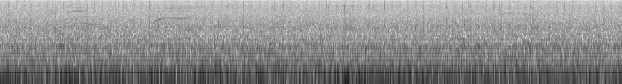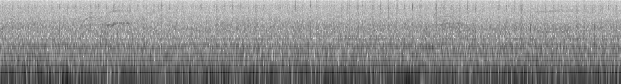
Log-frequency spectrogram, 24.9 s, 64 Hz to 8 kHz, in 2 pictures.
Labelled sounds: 3.0	3.8	killer whale, southern resident, 2.1 to 3.2 kHz
14.4	15.1	killer whale, southern resident, 1.1 to 3.1 kHz

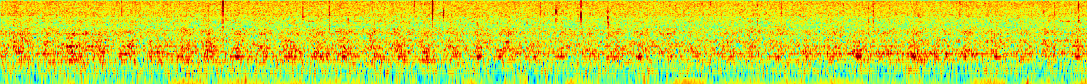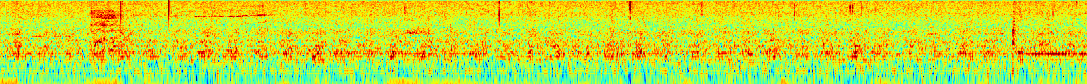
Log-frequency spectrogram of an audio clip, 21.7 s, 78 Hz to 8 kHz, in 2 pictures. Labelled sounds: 11.1	12.1	killer whale, southern resident, 0.16 to 7.2 kHz

